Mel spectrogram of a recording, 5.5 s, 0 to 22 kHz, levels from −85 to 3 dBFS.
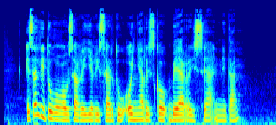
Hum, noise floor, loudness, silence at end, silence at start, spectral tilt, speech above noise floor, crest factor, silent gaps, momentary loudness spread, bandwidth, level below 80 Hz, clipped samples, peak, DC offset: none; -56 dBFS; -22 LUFS; 0.75 s; 0.15 s; -4.5 dB/octave; 34 dB; 16 dB; none; 10 LU; 16 kHz; -54 dBFS; under 0.1%; -6 dBFS; under 0.1%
